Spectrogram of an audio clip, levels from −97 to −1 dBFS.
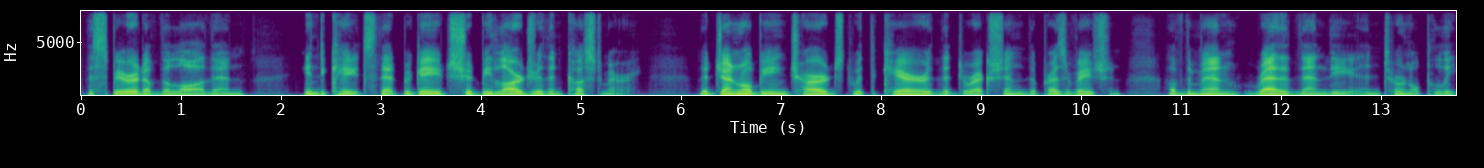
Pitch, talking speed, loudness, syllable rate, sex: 95 Hz, 145 wpm, -19 LUFS, 4.7 syllables/s, male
